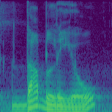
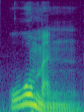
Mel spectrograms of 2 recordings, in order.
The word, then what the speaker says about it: woman: So as you could see, the letter O is pronounced as the short vowel sound O. So we say woman. We don't say woman. We don't say it like that. We say it shortly.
